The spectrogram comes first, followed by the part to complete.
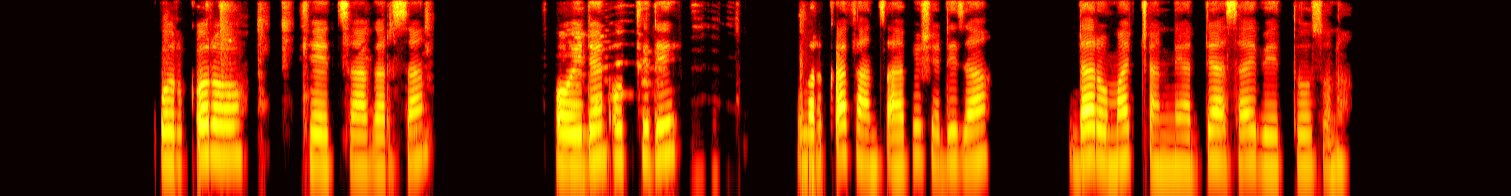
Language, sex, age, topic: Gamo, female, 25-35, government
